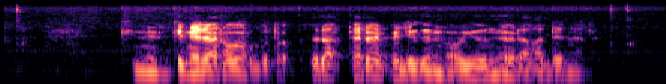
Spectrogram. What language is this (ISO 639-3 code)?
sah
